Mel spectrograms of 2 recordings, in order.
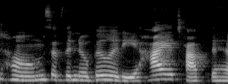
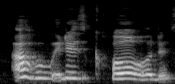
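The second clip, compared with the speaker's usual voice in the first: put-on old veteran remembering; 4 semitones higher, 6 dB louder, slower than usual. Old soldier complains.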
